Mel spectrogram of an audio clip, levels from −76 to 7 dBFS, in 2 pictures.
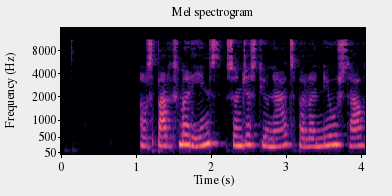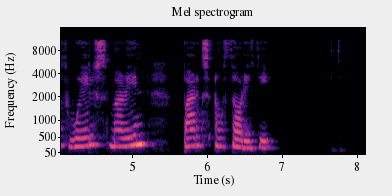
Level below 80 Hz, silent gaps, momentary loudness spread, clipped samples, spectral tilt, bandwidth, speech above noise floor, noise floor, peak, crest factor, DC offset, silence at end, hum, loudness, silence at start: -72 dBFS; none; 9 LU; under 0.1%; -2.5 dB/octave; 11.5 kHz; 60 dB; -82 dBFS; -6 dBFS; 18 dB; under 0.1%; 1.3 s; none; -23 LUFS; 1.05 s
